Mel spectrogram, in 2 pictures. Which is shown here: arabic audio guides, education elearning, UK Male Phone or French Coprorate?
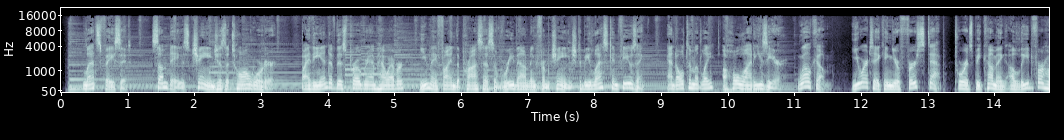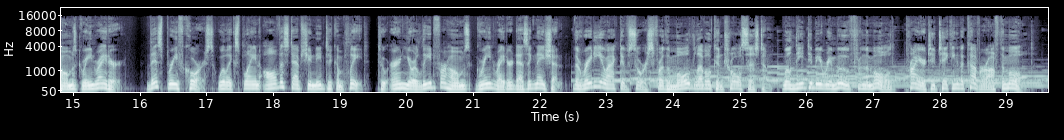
education elearning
